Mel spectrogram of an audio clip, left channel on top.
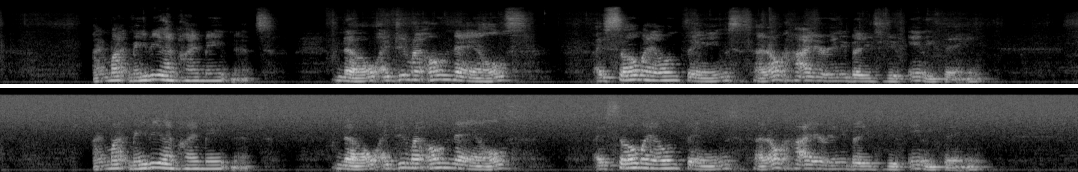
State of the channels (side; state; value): right; noise; hiss, 5 dB below the sound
